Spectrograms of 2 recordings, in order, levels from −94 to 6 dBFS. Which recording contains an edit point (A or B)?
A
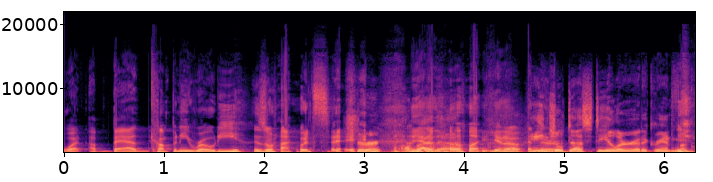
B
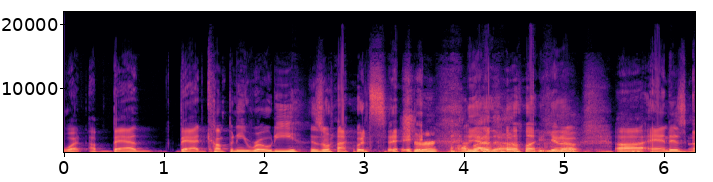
A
